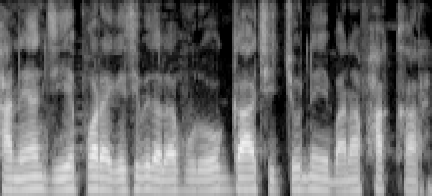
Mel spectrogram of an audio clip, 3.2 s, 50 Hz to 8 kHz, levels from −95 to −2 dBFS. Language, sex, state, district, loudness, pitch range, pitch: Chakma, male, Tripura, Dhalai, -18 LUFS, 120-130 Hz, 125 Hz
